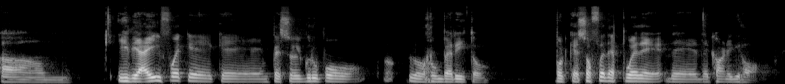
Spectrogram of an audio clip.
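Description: A man talks at a fairly slow pace and medium pitch. His pitch varies in an ordinary way over a quiet background. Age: 50s. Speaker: percussionist; interview guest. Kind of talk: casual interview. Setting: video call from home. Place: home room. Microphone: earbuds.

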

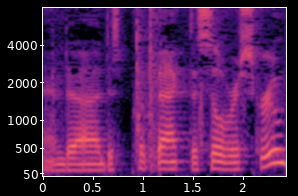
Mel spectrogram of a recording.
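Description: Vocal fry runs through a man's speech as he talks at a slow pace. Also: slightly mellow tone.

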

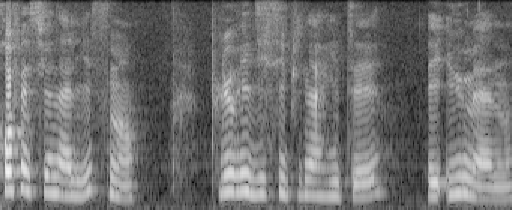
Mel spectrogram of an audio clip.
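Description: At a very slow pace, a woman speaks in a fairly high voice with a dark, mellow tone. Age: 30s. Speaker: clinic deputy director. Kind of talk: interview answers. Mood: warm, smiling. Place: office.

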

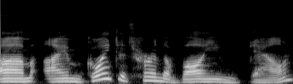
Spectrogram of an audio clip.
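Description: A man speaks at a medium pitch and a slow pace, with big pitch swings. The sound is dry and close, with no echo.

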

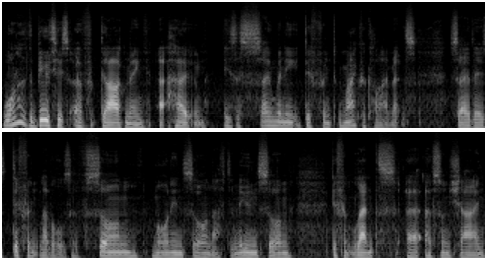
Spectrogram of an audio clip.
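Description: With an unremarkable speaking voice, a man talks at a fairly low pitch and with fairly even intonation. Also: moderate pace, dry sound with no echo. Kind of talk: casual vlog chat. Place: garden. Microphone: lapel.

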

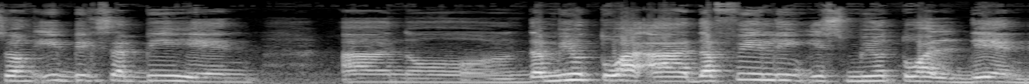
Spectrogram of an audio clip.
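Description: Moderately paced speech from a woman, fairly high in pitch. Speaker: vlogger. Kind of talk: informal tutorial to camera. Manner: flat, not sweet-toned; direct, plain delivery.

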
